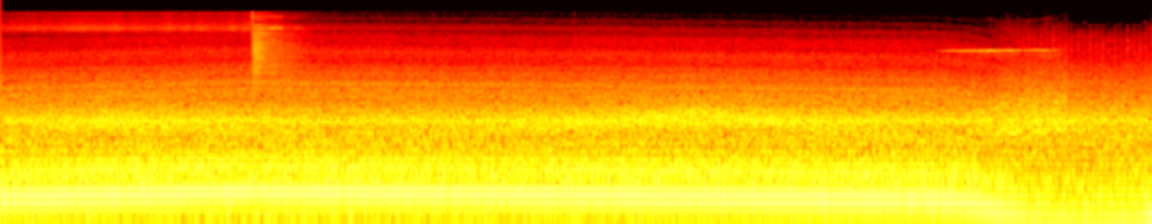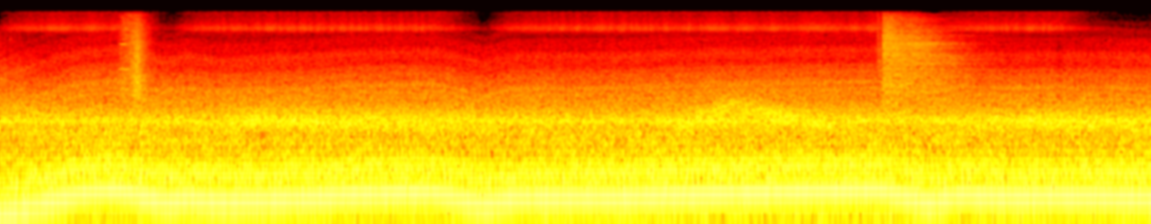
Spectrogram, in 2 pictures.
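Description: A heavy truck engine drones steadily, dipping low as it slows and climbing again as it speeds up.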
